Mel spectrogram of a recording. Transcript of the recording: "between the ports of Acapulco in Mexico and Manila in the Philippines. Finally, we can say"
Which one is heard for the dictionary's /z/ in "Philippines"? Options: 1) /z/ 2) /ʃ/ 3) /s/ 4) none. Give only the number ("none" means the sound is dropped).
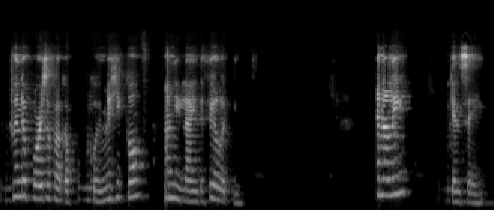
4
